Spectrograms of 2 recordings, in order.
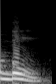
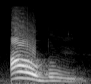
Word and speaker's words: álbum: As paroxítonas são palavrinhas que tem a penúltima sílaba mais forte. Deixa eu lembrar uma aqui só para não confundir vocês. Ã, deixa eu ver aqui. Bum. A sí mais forte não é o boom, é o álbum.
